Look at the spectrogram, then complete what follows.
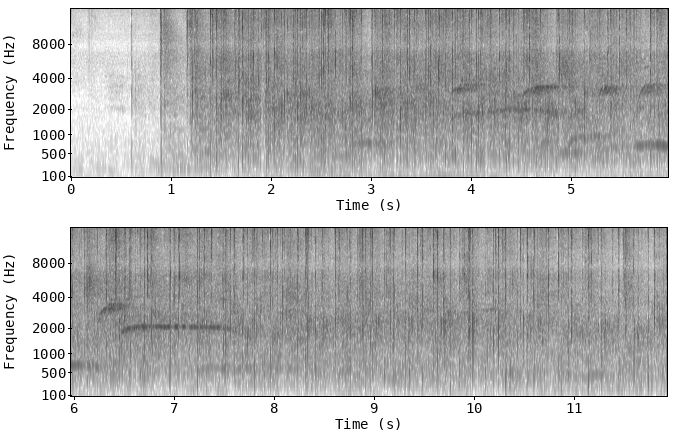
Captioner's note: applause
